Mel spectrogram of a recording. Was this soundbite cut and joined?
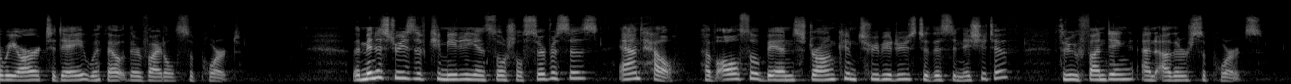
no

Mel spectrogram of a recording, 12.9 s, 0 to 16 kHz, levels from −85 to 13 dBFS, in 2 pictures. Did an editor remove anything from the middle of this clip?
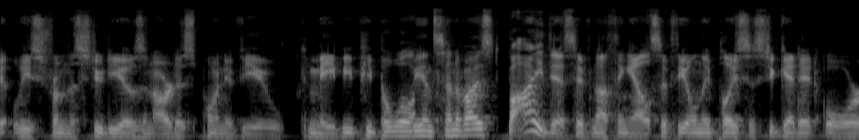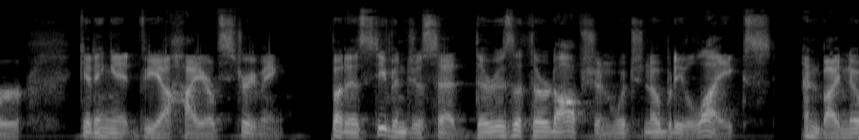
yes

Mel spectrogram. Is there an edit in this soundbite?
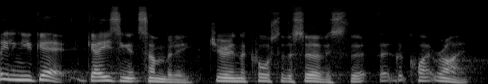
yes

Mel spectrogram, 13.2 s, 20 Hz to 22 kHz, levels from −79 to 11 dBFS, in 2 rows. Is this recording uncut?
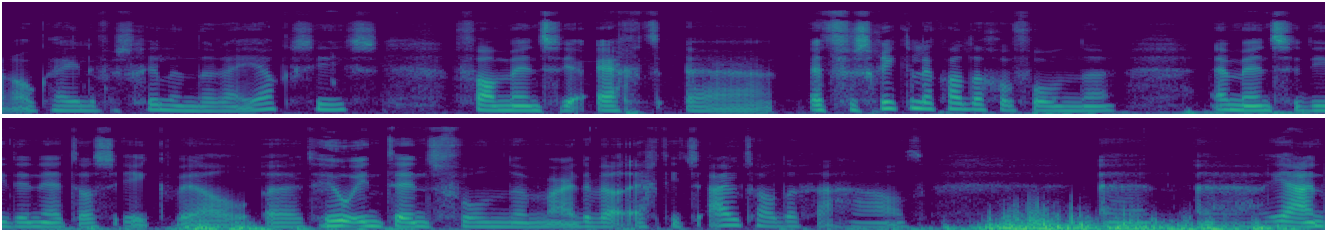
no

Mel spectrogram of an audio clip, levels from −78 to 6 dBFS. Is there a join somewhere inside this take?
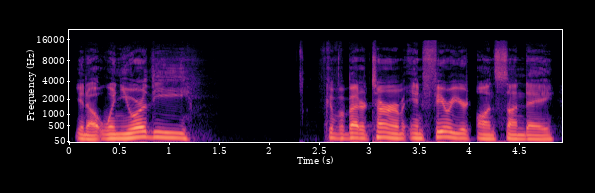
yes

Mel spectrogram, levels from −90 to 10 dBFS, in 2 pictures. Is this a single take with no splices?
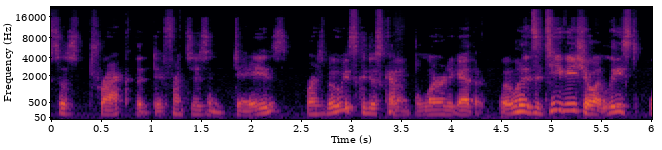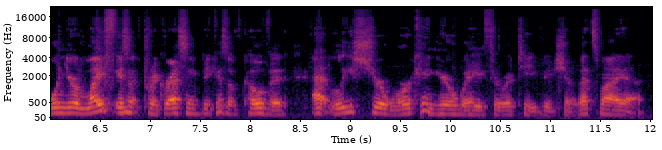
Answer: no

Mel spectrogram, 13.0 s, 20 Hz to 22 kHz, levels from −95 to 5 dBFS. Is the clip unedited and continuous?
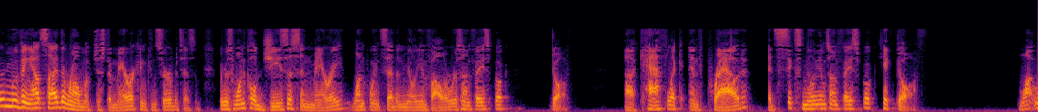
no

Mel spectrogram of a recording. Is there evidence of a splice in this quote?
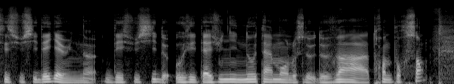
yes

